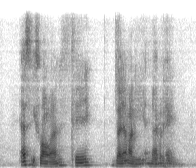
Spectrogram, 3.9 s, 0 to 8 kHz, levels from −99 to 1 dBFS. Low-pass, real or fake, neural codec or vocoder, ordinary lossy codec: 7.2 kHz; fake; codec, 44.1 kHz, 2.6 kbps, DAC; none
